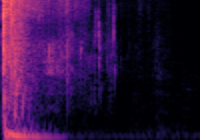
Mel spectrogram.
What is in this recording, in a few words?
airship vibe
